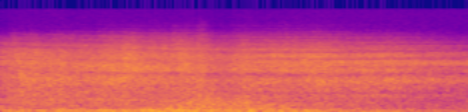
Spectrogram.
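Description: An Etihad freighter in old livery roars at close range in fog at Heathrow Airport, a loud, dense, continuous rumble and rush of engine noise that holds steady and eases only slightly toward the end.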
